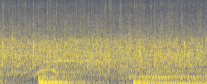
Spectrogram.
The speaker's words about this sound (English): Clap your hands, ATL.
